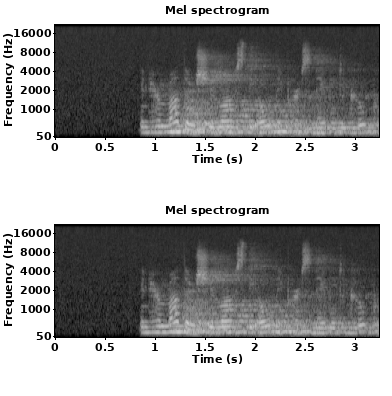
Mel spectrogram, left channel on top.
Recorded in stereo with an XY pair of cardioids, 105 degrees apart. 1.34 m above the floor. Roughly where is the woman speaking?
Ahead.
